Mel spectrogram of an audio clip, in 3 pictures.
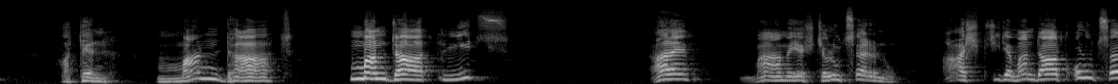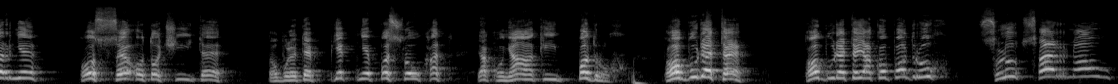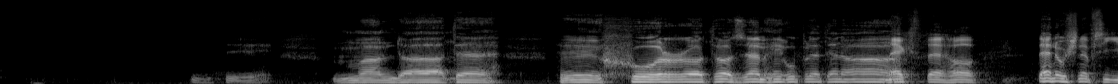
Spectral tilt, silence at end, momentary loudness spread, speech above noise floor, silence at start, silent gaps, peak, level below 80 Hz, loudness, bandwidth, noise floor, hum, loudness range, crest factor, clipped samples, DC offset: -4.5 dB/octave; 0 s; 15 LU; 48 dB; 0.6 s; none; -4 dBFS; -58 dBFS; -25 LUFS; 16 kHz; -74 dBFS; none; 7 LU; 22 dB; under 0.1%; under 0.1%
